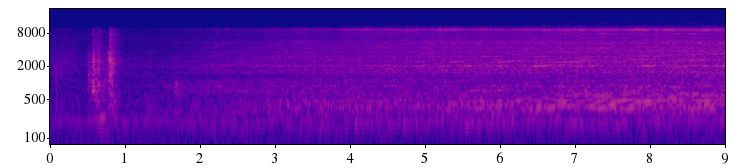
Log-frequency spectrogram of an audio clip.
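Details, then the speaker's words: Studer A80 reel-to-reel master recorder, ex-BBC editing machine with about 20 transport bearings replaced and mechanics and electronics serviced, rewinding: a few clicks, then a smooth rising airy rush with no high-pitched whine; quiet, healthy rewind. "One of the noticeable differences once you've had all the bearings replaced on the machine like this is the sound and when it rewinds."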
